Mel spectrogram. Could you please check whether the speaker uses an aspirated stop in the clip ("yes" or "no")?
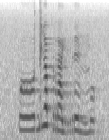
no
